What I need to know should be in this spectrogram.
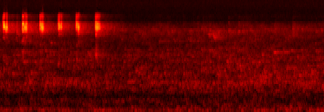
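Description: A squirrel crinkles a scrap of paper.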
